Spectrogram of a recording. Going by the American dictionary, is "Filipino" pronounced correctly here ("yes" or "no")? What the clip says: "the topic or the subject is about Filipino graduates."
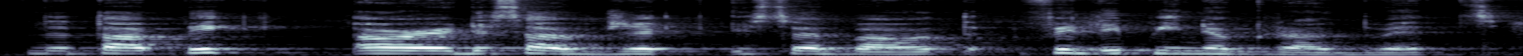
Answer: yes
